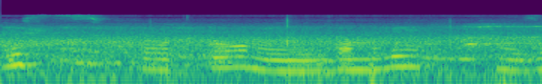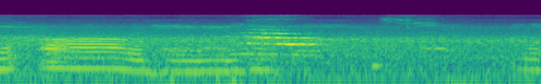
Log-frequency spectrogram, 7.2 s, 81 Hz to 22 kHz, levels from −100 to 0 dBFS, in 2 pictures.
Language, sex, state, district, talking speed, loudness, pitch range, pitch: Hindi, female, Madhya Pradesh, Umaria, 65 wpm, -18 LUFS, 205-265 Hz, 235 Hz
